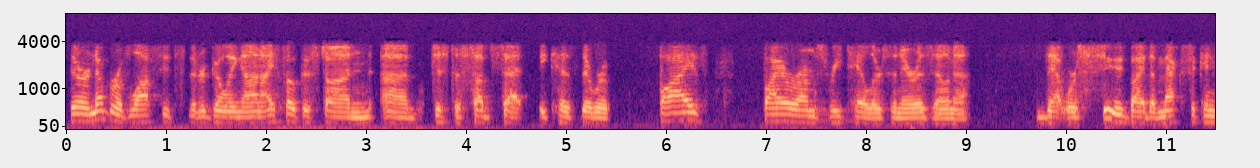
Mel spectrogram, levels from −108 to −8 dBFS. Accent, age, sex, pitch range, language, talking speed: American, 40-59, male, 110-150 Hz, English, 160 wpm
